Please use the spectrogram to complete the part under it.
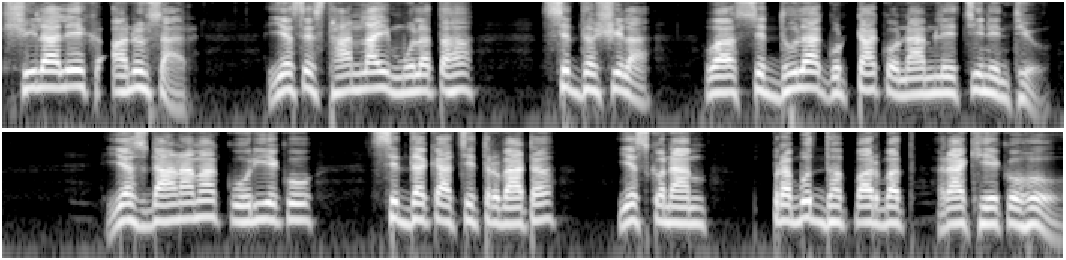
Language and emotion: Nepali, neutral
